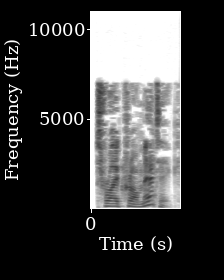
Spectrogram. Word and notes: trichromatic: British English

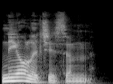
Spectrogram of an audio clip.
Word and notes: neologism: British English

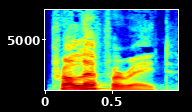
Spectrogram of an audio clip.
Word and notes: proliferate: American English

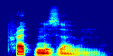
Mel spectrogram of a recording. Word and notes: prednisone: British English

